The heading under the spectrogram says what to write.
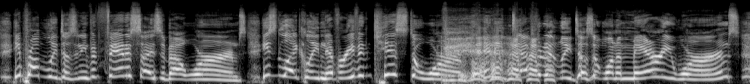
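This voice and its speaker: A put-on character voice comes out whiny and high-pitched. Light background noise sits behind it. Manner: whiny, agitated, annoying.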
